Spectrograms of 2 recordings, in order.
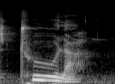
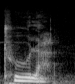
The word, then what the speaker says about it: Thula: And the spelling for Tula is T-H-U-L-A, but pronounce it as Tula, Tula, Tula Tul.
